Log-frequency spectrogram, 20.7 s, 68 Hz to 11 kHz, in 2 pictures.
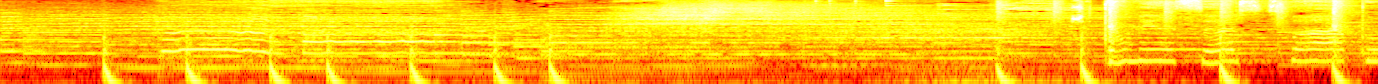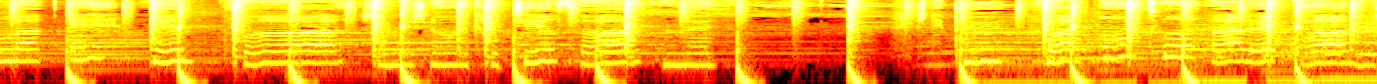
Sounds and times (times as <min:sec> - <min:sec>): Music: 0:00.0 - 0:20.6.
